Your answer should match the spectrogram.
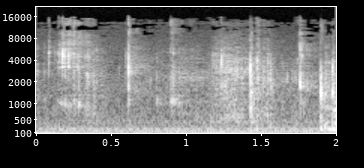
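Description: Close-miked eating of fried chicken: chewing and biting, with scattered wet mouth clicks and small crunches.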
